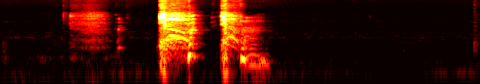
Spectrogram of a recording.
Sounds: Cough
